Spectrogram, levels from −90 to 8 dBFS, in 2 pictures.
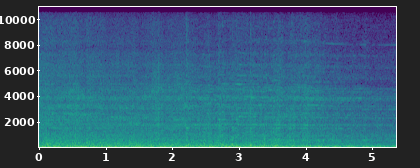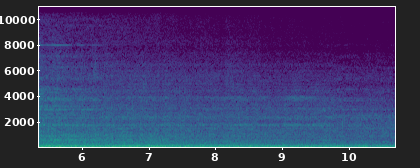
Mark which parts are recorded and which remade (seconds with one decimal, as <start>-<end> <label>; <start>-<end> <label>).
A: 0.0-2.3 remade; 2.3-6.3 recorded; 6.3-9.8 remade; 9.8-10.7 recorded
